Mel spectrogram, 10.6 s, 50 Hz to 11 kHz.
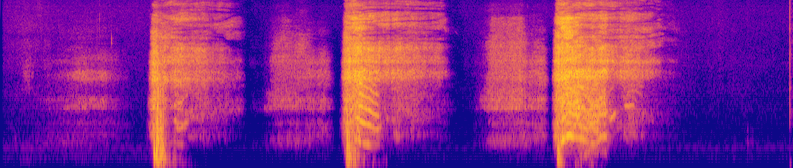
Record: exhalation_length: 10.6 s
exhalation_amplitude: 32768
exhalation_signal_mean_std_ratio: 0.29
survey_phase: beta (2021-08-13 to 2022-03-07)
age: 45-64
gender: Male
wearing_mask: 'No'
symptom_cough_any: true
symptom_runny_or_blocked_nose: true
symptom_diarrhoea: true
symptom_fatigue: true
symptom_onset: 3 days
smoker_status: Current smoker (e-cigarettes or vapes only)
respiratory_condition_asthma: false
respiratory_condition_other: false
recruitment_source: Test and Trace
submission_delay: 2 days
covid_test_result: Positive
covid_test_method: RT-qPCR
covid_ct_value: 19.1
covid_ct_gene: ORF1ab gene
covid_ct_mean: 19.7
covid_viral_load: 360000 copies/ml
covid_viral_load_category: Low viral load (10K-1M copies/ml)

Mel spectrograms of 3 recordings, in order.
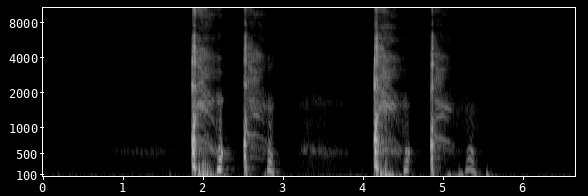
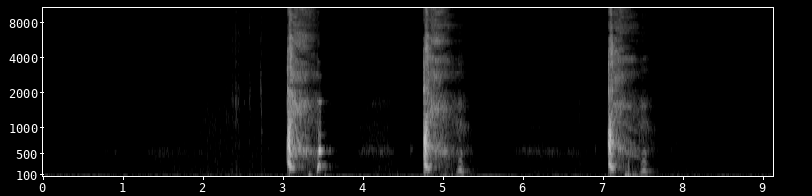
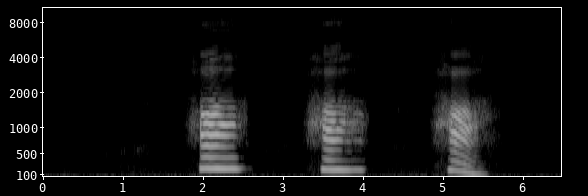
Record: cough_length: 6.7 s
cough_amplitude: 11624
cough_signal_mean_std_ratio: 0.3
three_cough_length: 9.1 s
three_cough_amplitude: 11602
three_cough_signal_mean_std_ratio: 0.24
exhalation_length: 6.5 s
exhalation_amplitude: 3951
exhalation_signal_mean_std_ratio: 0.42
survey_phase: alpha (2021-03-01 to 2021-08-12)
age: 45-64
gender: Female
wearing_mask: 'No'
symptom_cough_any: true
symptom_fatigue: true
symptom_change_to_sense_of_smell_or_taste: true
symptom_onset: 5 days
smoker_status: Never smoked
respiratory_condition_asthma: false
respiratory_condition_other: false
recruitment_source: Test and Trace
submission_delay: 2 days
covid_test_result: Positive
covid_test_method: RT-qPCR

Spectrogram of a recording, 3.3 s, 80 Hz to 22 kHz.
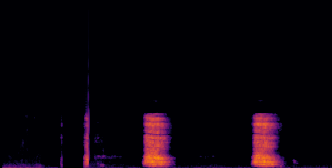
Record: exhalation_length: 3.3 s
exhalation_amplitude: 9282
exhalation_signal_mean_std_ratio: 0.33
survey_phase: beta (2021-08-13 to 2022-03-07)
age: 45-64
gender: Female
wearing_mask: 'Yes'
symptom_none: true
symptom_onset: 6 days
smoker_status: Never smoked
respiratory_condition_asthma: false
respiratory_condition_other: false
recruitment_source: REACT
submission_delay: 21 days
covid_test_result: Negative
covid_test_method: RT-qPCR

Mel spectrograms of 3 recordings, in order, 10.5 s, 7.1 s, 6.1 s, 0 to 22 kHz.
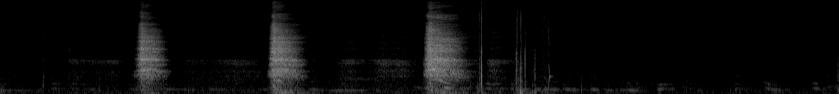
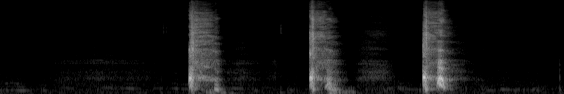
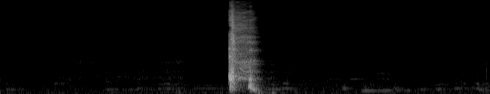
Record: exhalation_length: 10.5 s
exhalation_amplitude: 936
exhalation_signal_mean_std_ratio: 0.26
three_cough_length: 7.1 s
three_cough_amplitude: 4974
three_cough_signal_mean_std_ratio: 0.2
cough_length: 6.1 s
cough_amplitude: 4200
cough_signal_mean_std_ratio: 0.15
survey_phase: beta (2021-08-13 to 2022-03-07)
age: 45-64
gender: Female
wearing_mask: 'No'
symptom_cough_any: true
symptom_new_continuous_cough: true
symptom_runny_or_blocked_nose: true
symptom_sore_throat: true
symptom_abdominal_pain: true
symptom_fatigue: true
symptom_fever_high_temperature: true
symptom_headache: true
symptom_onset: 2 days
smoker_status: Ex-smoker
respiratory_condition_asthma: false
respiratory_condition_other: false
recruitment_source: Test and Trace
submission_delay: 2 days
covid_test_result: Positive
covid_test_method: RT-qPCR
covid_ct_value: 15.3
covid_ct_gene: ORF1ab gene
covid_ct_mean: 15.6
covid_viral_load: 7900000 copies/ml
covid_viral_load_category: High viral load (>1M copies/ml)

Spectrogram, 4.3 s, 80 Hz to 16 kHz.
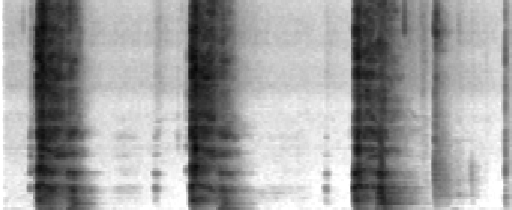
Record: three_cough_length: 4.3 s
three_cough_amplitude: 32768
three_cough_signal_mean_std_ratio: 0.39
survey_phase: beta (2021-08-13 to 2022-03-07)
age: 65+
gender: Female
wearing_mask: 'No'
symptom_none: true
symptom_onset: 11 days
smoker_status: Ex-smoker
respiratory_condition_asthma: false
respiratory_condition_other: false
recruitment_source: REACT
submission_delay: 0 days
covid_test_result: Negative
covid_test_method: RT-qPCR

